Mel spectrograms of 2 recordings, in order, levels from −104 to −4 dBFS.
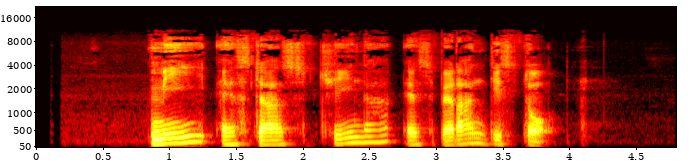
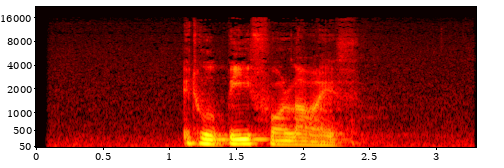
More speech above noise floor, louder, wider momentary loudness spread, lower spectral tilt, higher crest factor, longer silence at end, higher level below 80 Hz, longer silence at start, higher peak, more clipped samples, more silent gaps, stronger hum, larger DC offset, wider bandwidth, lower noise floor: first, 55 dB vs 35 dB; first, -23 LUFS vs -33 LUFS; second, 11 LU vs 14 LU; second, -4.5 dB/octave vs -7.5 dB/octave; about the same, 22 dB vs 20 dB; about the same, 0.95 s vs 0.9 s; about the same, -66 dBFS vs -66 dBFS; second, 0.85 s vs 1.1 s; first, -2 dBFS vs -16 dBFS; neither; neither; neither; neither; second, 11 kHz vs 15.5 kHz; first, -77 dBFS vs -67 dBFS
